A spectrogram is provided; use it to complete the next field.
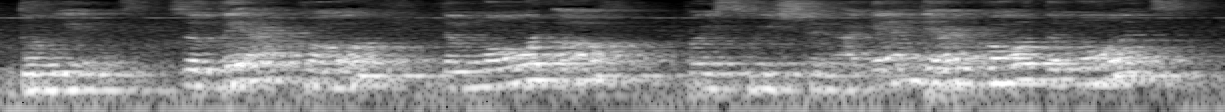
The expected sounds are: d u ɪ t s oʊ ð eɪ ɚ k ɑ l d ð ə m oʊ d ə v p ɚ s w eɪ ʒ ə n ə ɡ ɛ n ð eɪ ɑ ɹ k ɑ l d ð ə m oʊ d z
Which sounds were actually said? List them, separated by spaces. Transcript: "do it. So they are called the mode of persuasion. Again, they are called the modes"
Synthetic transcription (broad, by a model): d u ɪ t s oʊ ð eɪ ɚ k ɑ l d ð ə m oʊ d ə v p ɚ s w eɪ ʃ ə n ə ɡ ɛ n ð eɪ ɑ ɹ k ɑ l d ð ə m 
